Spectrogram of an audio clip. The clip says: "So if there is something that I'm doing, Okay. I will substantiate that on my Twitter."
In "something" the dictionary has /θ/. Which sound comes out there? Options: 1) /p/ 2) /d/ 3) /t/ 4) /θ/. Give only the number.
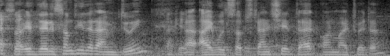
3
